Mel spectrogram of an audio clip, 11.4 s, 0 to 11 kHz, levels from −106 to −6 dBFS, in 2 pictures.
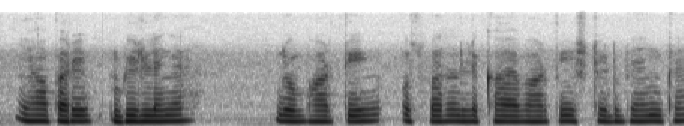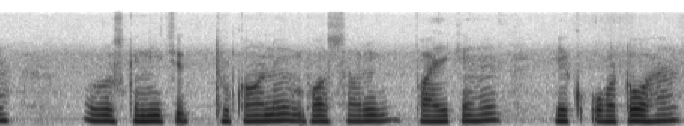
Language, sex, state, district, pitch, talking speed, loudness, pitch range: Hindi, male, Bihar, Kishanganj, 150 Hz, 140 wpm, -24 LUFS, 145-155 Hz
